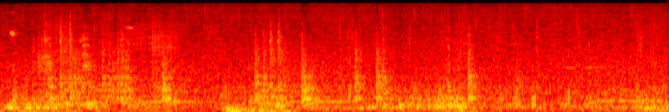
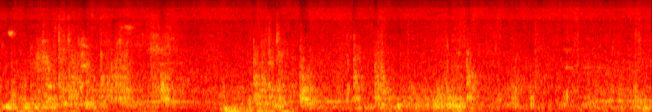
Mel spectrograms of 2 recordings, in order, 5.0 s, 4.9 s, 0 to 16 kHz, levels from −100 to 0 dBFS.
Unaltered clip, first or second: first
